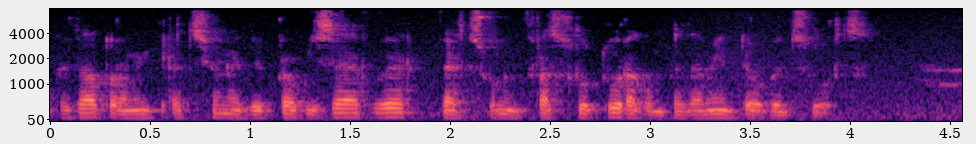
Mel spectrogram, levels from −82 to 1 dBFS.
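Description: No technical faults are audible.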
